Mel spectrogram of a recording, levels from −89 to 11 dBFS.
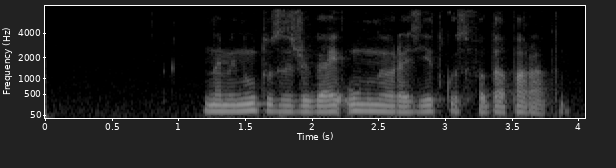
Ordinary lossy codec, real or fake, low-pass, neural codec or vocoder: Opus, 32 kbps; real; 7.2 kHz; none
